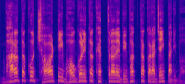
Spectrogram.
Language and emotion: Odia, neutral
